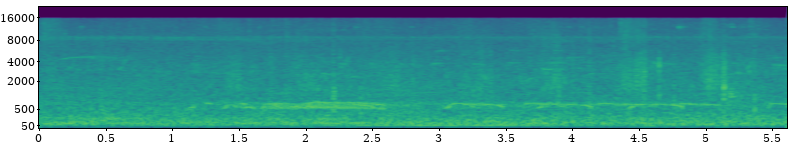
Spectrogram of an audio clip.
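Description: A bird calling repeatedly in the open countryside: a quick run of short, hooting, cooing notes, then more of the same spaced about two or three a second. Faint light footsteps sound on a grassy path.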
